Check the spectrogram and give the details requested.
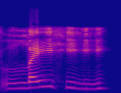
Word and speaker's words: Leahy: I think correct pronunciation is Leahy law.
